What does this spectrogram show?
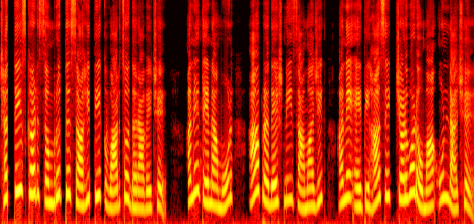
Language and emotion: Gujarati, neutral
